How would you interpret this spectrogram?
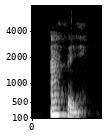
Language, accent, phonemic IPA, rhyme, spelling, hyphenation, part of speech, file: English, Southern England, /ˈæfi/, -æfi, affy, af‧fy, noun, LL-Q1860 (eng)-affy.wav
- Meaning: An affidavit to be signed by a contest winner to confirm eligibility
